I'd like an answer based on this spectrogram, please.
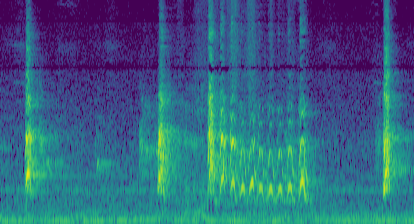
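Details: Growling, foaming neighbour's dog lets out isolated sharp barks, then a quick series of about eight arched yelping barks in two seconds, before a final single bark; low background hum throughout.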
